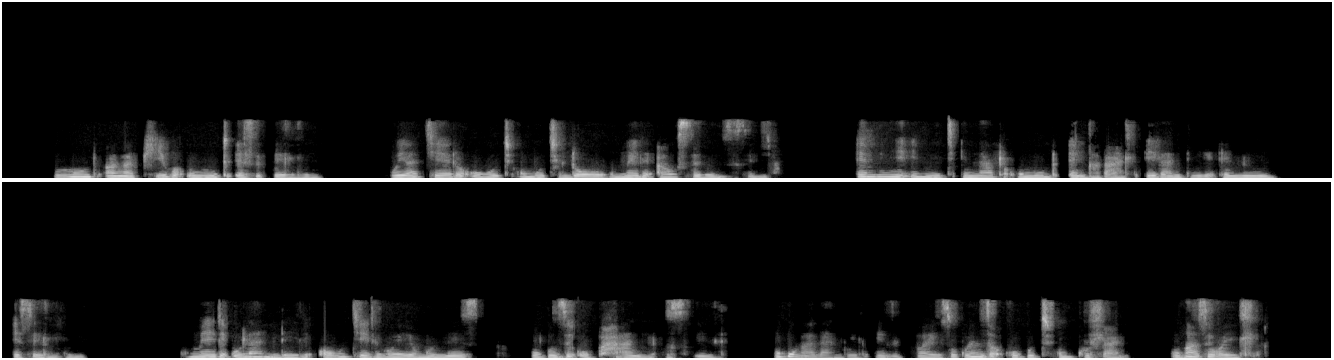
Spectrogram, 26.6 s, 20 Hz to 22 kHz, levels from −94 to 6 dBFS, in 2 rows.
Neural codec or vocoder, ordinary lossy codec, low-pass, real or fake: vocoder, 24 kHz, 100 mel bands, Vocos; AAC, 32 kbps; 7.2 kHz; fake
